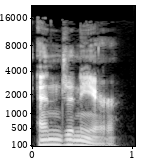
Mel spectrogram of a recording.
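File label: "engineer", American English; gcompris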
